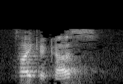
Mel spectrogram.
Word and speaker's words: Tychicus: But that ye also may know my affairs and how I do, Tychicus, that's how you pronounce his name, a beloved brother and faithful minister in the Lord, shall make known to you all things.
